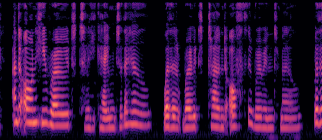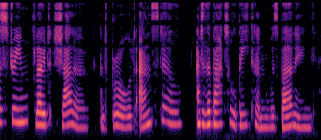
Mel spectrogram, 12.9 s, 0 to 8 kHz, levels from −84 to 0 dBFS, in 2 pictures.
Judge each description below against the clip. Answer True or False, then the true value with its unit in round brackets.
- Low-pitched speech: False (205 Hz)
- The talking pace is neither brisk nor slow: True (160 wpm)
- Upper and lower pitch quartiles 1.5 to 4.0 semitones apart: False (4.6 semitones)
